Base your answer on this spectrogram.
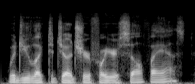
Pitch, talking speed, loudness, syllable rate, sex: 95 Hz, 275 wpm, -16 LUFS, 6.9 syllables/s, male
